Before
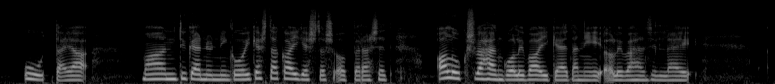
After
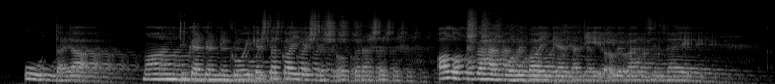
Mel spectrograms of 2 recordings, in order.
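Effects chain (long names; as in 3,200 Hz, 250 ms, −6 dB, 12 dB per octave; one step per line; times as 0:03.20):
double-tracking delay 37 ms −5.5 dB
echo with shifted repeats 137 ms, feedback 55%, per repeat −31 Hz, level −6 dB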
